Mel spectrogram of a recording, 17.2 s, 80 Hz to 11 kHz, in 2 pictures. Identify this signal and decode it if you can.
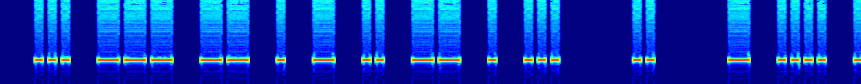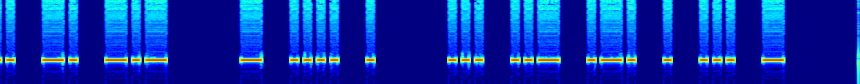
Morse code, heard as a keyed tone, about 18 wpm, spaced as for 15 wpm, 1000 Hz. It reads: SOMETIMES I THINK THE SUREST
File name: qotdfiles / 15wpm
